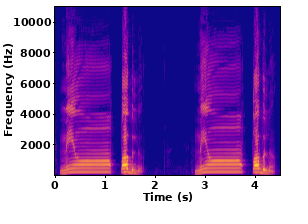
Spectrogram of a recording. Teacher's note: قلقلہ ہوگا، یعنی جنبش ہوگی، حرکت ہوگی، آواز لوٹ کر آئے گی۔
